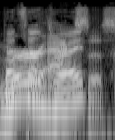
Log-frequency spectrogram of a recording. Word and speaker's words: Meraxes: M-E-R-A-X-E-S. How would you pronounce that? Miraxes? – Yeah, Miraxes.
